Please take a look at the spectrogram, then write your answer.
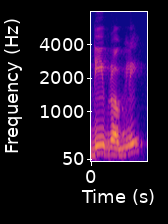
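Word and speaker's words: de Broglie: वैसे डी ब्रॉ नाम है उनका। ब्रॉगली में एल आई साइलेंट है, लेकिन इन जनरल, है ना, फ्लो में हम लोग उसको डी ब्रॉगली बोल लेते हैं।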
